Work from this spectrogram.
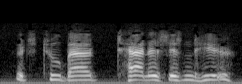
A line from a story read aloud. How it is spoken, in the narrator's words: Tass said wistfully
